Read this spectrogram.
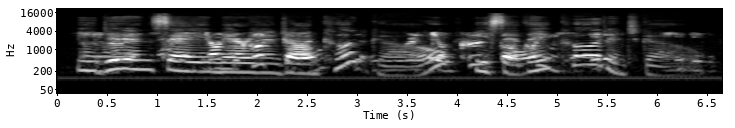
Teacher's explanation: So we're stressing could and couldn't, right? So go up on those words. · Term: stress and intonation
